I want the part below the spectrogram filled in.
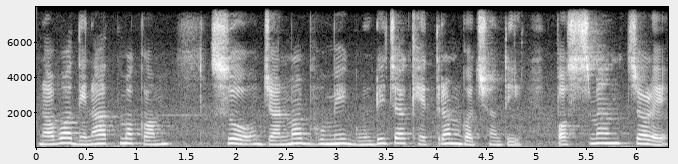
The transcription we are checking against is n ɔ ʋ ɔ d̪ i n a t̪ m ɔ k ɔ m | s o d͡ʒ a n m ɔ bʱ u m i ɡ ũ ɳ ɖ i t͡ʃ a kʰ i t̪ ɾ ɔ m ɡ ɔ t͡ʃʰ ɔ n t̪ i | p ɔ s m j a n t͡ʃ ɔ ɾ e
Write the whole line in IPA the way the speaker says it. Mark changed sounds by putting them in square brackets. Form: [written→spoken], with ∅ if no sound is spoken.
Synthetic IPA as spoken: n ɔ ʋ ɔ d̪ i n a t̪ m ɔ k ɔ m | s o d͡ʒ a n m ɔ bʱ u m i ɡ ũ ɳ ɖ i t͡ʃ a kʰ [i→e] t̪ ɾ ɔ m ɡ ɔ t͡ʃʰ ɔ n t̪ i | p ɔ s m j a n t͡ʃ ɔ [ɾ→ɭ] e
